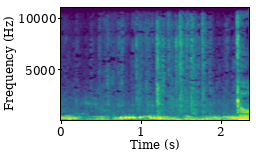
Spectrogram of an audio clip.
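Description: Pigeons coo in a loft of yearling racing pigeons, soft low rolling calls repeating close by, with a stronger coo near the end over faint rustling.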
